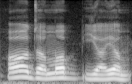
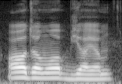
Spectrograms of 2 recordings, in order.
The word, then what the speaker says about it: অজমব্যয়ম: নিত্যয় এরপর ইয় এনম অজমব্যয়ম ঠিক আছে ইয় এনম অজমব্যয়ম ওই যে কিছুক্ষণ আগে দেখিয়েছি তো এই পুরোটিকে আমরা যদি একসাথে উচ্চারণ করি কেমন হবে অজমব্যয়ম অজমব্যয়ম ঠিক আছে আর যদি ভেঙে উচ্চারণ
